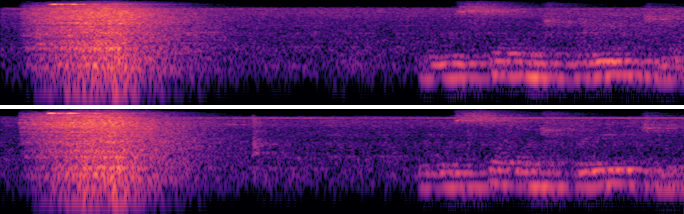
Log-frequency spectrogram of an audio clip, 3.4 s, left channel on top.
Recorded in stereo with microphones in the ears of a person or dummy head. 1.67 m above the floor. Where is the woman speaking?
60° right (ahead or behind), 1.2 m.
